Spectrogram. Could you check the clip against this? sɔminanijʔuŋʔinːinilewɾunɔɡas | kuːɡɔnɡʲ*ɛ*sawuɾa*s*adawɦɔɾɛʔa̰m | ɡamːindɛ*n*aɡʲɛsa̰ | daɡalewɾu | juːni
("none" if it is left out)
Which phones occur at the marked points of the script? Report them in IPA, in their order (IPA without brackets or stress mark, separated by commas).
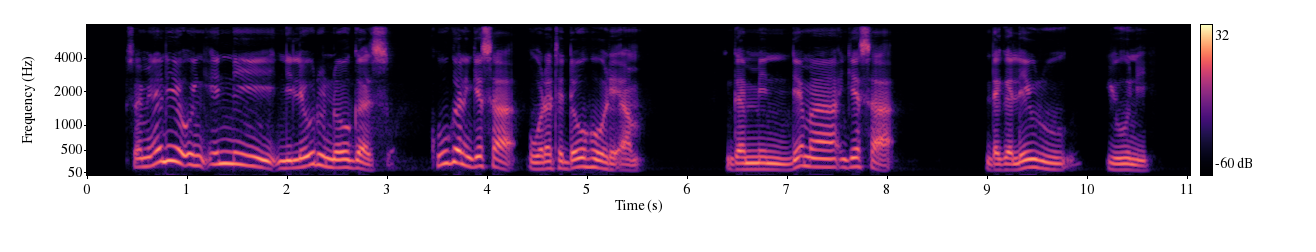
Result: ɛ, t, m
